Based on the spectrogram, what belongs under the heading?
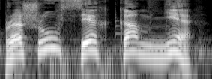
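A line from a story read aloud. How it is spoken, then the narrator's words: Excited yelling. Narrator (Russian): возбужденно вопил оживший владелец замка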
